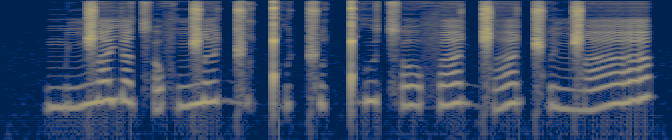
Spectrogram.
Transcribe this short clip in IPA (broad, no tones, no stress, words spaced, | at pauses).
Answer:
meŋ͡ǁa jat͡sʼɔfŋ͡ǁəː ɡ͡ǁuǃʰuǁu ǃʰu t͡sʼɔːfaː ɡ͡ǁaː ǁʰɵŋ͡ǁaː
